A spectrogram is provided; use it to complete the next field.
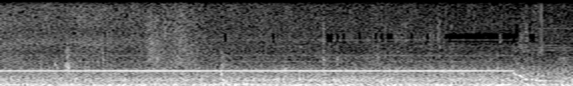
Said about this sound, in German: Der Drucker schnurrt.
